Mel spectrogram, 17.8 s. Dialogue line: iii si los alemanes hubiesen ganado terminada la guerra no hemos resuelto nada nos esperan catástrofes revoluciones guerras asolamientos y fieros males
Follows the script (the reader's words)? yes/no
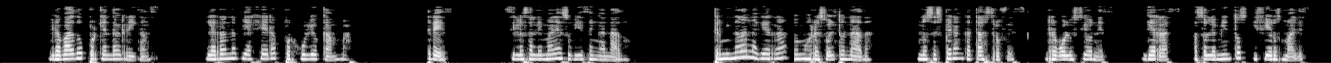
no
